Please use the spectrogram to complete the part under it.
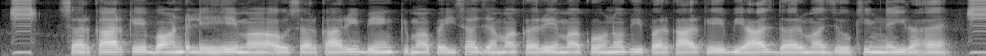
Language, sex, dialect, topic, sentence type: Chhattisgarhi, male, Central, banking, statement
